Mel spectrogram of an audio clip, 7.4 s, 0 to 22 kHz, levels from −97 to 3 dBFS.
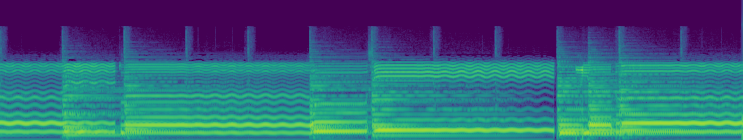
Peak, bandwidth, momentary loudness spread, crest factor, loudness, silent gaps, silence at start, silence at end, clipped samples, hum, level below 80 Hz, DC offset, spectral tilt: -2 dBFS; 7 kHz; 5 LU; 14 dB; -16 LUFS; none; 0 s; 0 s; under 0.1%; none; -54 dBFS; 0.2%; -7 dB/octave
